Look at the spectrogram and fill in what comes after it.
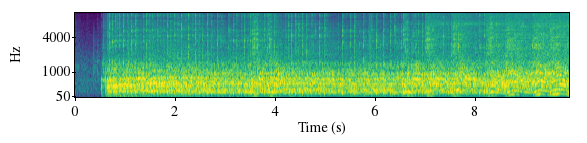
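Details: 2002 Husqvarna 136 chainsaw with new carburetor, tuned, sandblasted repainted muffler with extra vents cut: fires at once, holds high steady buzz, no hunting, stumbling or dying; normal running.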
